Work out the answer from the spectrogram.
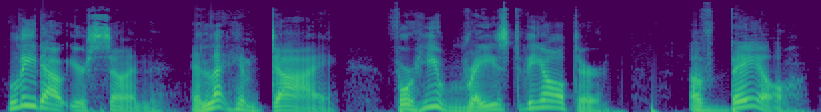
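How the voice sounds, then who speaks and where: A man's voice: mid-range voice, huge pitch swings, slow pace, no room sound, studio quality, pitched above the performer's own voice. A man voicing angry townsmen who accuse and demand punishment, emphatic, in a dramatised scripture reading.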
